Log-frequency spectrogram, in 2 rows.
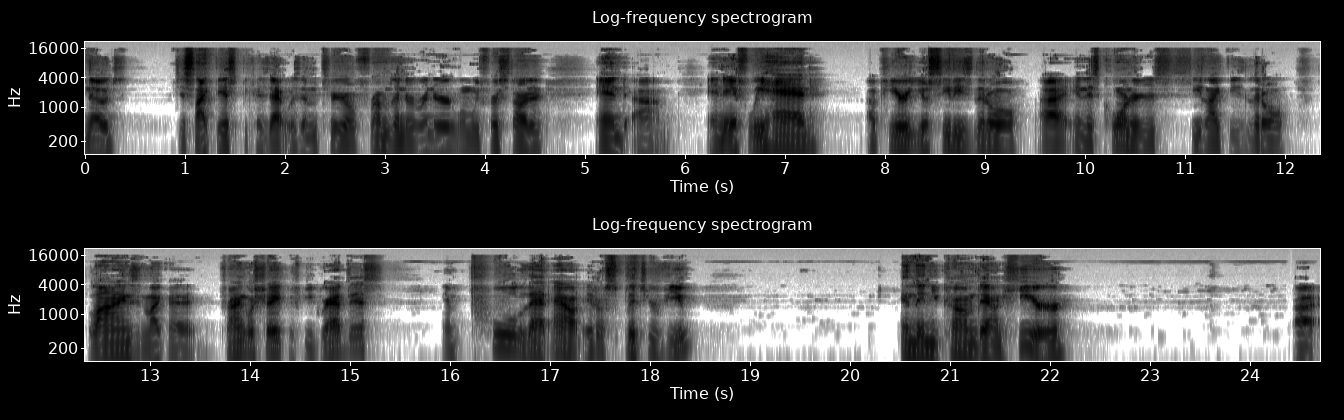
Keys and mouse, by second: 14.1-15.1 drag, 20.6 click, 22.5-23.9 middle drag.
